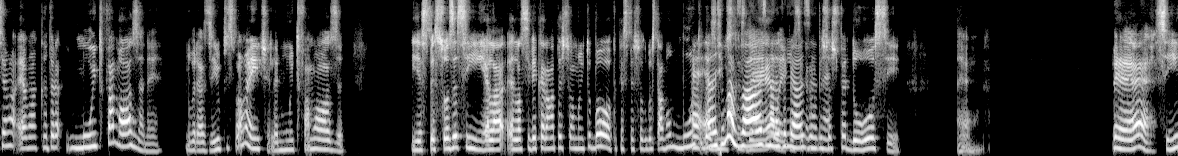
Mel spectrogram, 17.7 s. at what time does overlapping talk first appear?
10.4 s

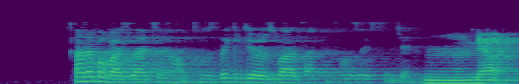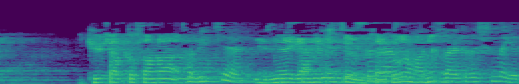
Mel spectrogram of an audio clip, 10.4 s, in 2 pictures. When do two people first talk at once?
8.1 s

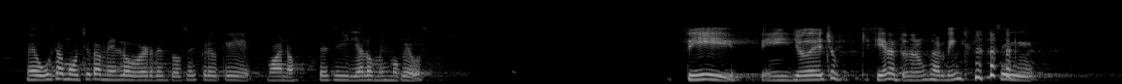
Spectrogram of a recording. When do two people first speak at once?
none

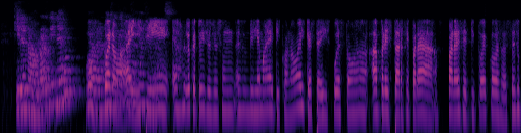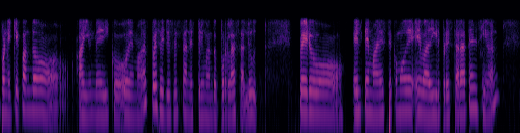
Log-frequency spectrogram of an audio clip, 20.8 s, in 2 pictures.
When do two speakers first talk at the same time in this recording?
1.7 s

